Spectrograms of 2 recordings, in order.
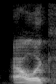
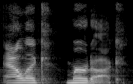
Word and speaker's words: Alex Murdaugh: Guilty or innocent, you suck because his name is spelled A-L-E-X, Alex. – Yeah. Right. – And I'm going to have to continually remind myself to say Alec because that's apparently how it's pronounced. – Yeah. I did want to take a second to issue apologies to anyone who cares. I did lead this episode last time and I mispronounced both his first and last name because it looks it looks like Alex Murdaugh, and it's pronounced Alec Murdoch.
